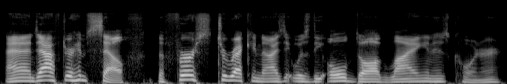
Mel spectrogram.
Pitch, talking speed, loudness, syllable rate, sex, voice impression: 140 Hz, 190 wpm, -21 LUFS, 4.7 syllables/s, male, very masculine, middle-aged, very thick, tensed, slightly powerful, bright, slightly soft, clear, fluent, slightly raspy, cool, intellectual, very refreshing, sincere, calm, mature, friendly, reassuring, unique, slightly elegant, slightly wild, sweet, lively, kind, slightly modest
